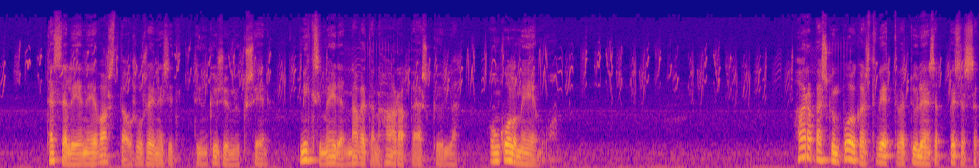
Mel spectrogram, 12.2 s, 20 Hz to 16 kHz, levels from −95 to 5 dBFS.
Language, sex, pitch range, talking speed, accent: Finnish, male, 80-95 Hz, 90 wpm, native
